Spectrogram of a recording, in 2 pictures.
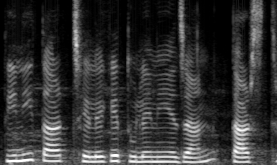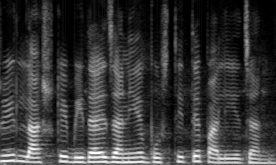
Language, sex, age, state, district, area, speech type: Bengali, female, 60+, West Bengal, Paschim Bardhaman, urban, read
